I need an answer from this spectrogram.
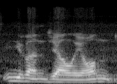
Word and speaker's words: Evangelion: It is Evangelion, yes, that thing that yes, that thing. Yeah, that's how it's pronounced.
